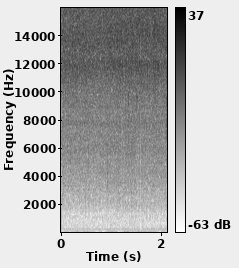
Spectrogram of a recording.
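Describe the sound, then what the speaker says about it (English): Pork and turkey sausage sautéing in a pan, a steady broadband sizzle with a constant hiss, close and even throughout, no one speaking. "I'm going to go ahead and saute my sausage that I'm going to put in there."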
